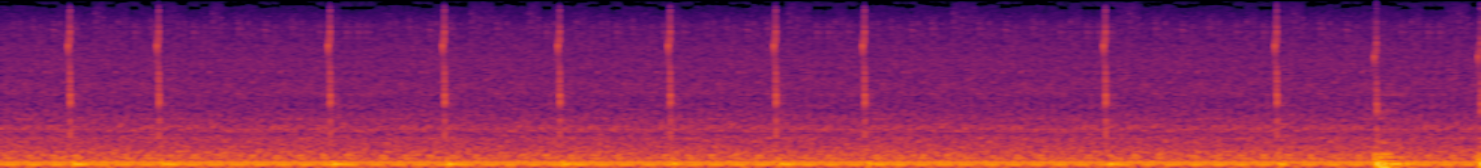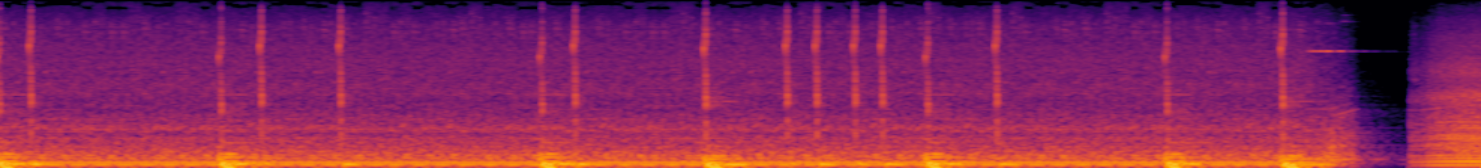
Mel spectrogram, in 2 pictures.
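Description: Soft menu clicks tick at a steady pace.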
